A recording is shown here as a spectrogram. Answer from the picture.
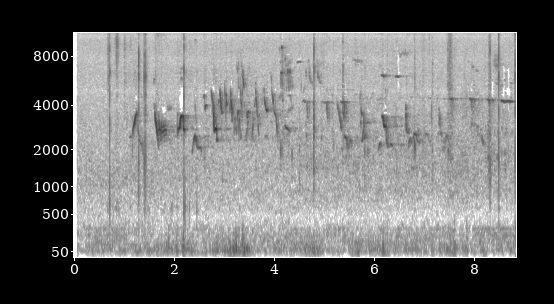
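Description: Songbirds chirping and singing in quick, varied phrases, busiest in the first half and thinning out toward the end, over a low, uneven rumble on the microphone.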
